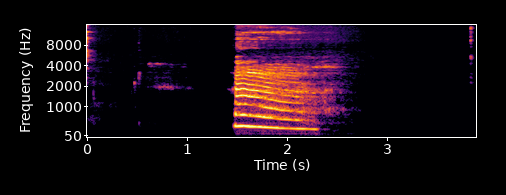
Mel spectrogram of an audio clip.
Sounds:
Sigh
